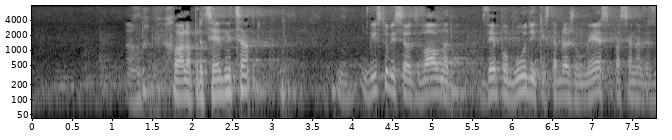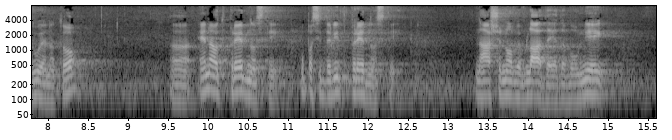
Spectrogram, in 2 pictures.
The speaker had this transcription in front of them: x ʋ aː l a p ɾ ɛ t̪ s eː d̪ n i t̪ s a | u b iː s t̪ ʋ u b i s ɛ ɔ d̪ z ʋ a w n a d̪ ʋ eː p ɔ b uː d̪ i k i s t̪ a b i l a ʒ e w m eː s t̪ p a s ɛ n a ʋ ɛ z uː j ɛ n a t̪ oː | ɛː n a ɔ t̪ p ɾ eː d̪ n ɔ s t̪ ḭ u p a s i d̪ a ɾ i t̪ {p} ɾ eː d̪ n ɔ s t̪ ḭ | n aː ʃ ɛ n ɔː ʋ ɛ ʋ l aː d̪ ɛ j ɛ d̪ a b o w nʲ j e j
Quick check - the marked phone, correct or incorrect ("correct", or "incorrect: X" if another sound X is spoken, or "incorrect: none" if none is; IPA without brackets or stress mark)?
correct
